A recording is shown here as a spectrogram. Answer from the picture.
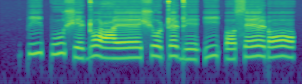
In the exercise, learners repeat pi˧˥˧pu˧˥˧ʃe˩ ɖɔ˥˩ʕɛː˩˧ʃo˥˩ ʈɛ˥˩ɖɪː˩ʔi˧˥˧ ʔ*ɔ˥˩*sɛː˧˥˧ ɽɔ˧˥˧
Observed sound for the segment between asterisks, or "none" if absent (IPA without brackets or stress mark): ɔ˩˧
